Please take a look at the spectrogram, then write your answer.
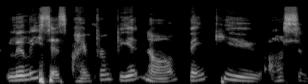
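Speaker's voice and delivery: usual speaking voice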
